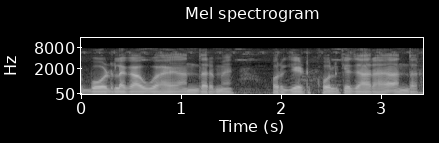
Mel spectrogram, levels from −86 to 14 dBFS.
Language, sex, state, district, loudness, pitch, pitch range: Hindi, male, Jharkhand, Deoghar, -21 LUFS, 95 Hz, 95-100 Hz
